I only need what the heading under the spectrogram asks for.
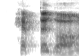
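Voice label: "heptagon", Malay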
